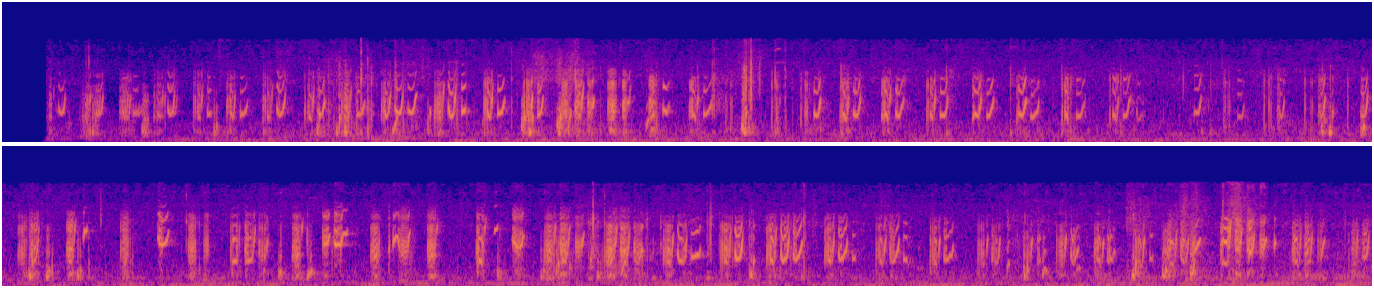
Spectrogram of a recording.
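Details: Pet guinea pig giving its sweet, affectionate voice: a rapid, nearly continuous stream of short squeaky pulses, steady throughout and rising slightly in intensity toward the end, with no other clear sounds.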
